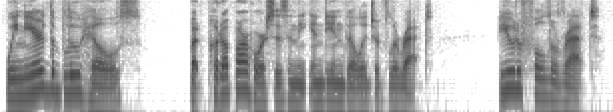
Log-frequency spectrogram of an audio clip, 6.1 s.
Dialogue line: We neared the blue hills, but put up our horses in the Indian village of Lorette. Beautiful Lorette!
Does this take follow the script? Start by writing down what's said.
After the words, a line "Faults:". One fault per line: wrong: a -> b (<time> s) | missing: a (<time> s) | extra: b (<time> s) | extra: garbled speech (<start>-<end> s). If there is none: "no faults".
We neared the blue hills, but put up our horses in the Indian village of Lorette. Beautiful Lorette!
Faults:
no faults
